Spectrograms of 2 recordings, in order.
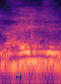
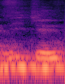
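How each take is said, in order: First: The first vowel sounds like 'eye'. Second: The first vowel sounds like 'ee'. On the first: The speaker calls it wrong. "이게 라이즌 이렇게 읽었어. 이게 한참 버는 거죠" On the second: The speaker calls it right. "이걸 만약 리즌이라고 읽어야 돼"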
